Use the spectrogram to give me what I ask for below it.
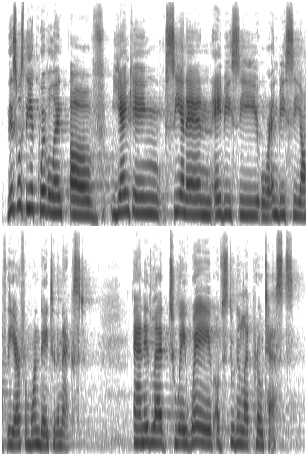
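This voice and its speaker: Against noticeable background noise, a woman with a Spanish accent speaks at a fairly slow pace, her high pitch showing ordinary variation. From Venezuela. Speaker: TV news anchor. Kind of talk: award acceptance speech. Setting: luncheon audience in a room.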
